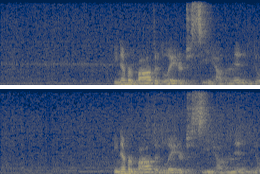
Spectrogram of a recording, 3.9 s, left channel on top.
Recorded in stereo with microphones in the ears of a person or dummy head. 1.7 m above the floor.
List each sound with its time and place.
1.7 s a man speaking: 10° right (ahead or behind), 0.7 m; by 3.9 s 50° left (ahead or behind), 2 m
